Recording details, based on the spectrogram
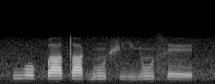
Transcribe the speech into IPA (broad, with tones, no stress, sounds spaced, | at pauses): w o˦ ɡ͡b a˦ t a˦ ɡ͡b ũ˦ ʃ i˧ j ũ˦ s e˦˨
